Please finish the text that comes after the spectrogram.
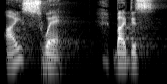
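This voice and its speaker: An actor playing a doomed, sleep-cursed playwright, delivering a rueful, desperate stage monologue in a theatrical, deliberate manner. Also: male voice, mid-range voice, a bit bright. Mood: resigned, solemn. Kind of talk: dramatic stage monologue reading. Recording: long hall-like reverb.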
